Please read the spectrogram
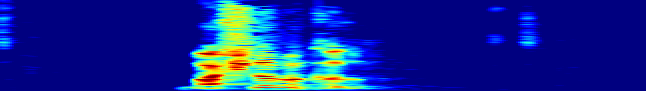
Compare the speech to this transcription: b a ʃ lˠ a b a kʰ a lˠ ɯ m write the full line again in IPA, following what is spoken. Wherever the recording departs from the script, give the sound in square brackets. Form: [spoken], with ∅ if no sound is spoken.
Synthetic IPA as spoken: b a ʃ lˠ a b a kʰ a lˠ ɯ m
